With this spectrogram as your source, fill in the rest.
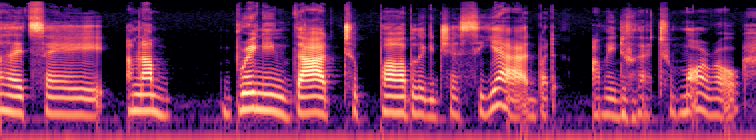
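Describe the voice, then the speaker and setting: A woman with a non-native accent speaks at a very slow pace and a fairly low pitch, with fairly even intonation and big swings in loudness. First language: not English. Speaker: vlogger. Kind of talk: personal reflection monologue. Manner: halting, many fillers.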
